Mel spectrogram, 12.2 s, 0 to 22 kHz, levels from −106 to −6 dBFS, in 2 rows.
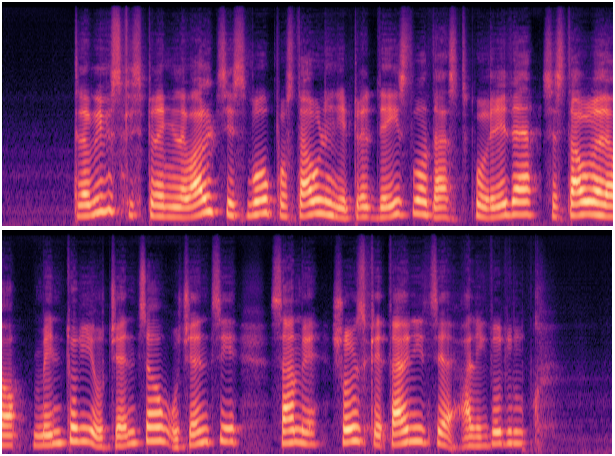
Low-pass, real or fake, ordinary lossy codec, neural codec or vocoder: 19.8 kHz; fake; none; autoencoder, 48 kHz, 32 numbers a frame, DAC-VAE, trained on Japanese speech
